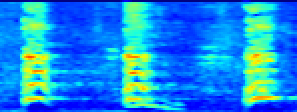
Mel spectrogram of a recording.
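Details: Giant Schnauzer named Vito barking while playing, three sharp harmonic barks spaced about two-thirds of a second apart, each with a short trailing tone; quiet room otherwise.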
